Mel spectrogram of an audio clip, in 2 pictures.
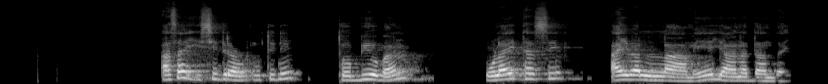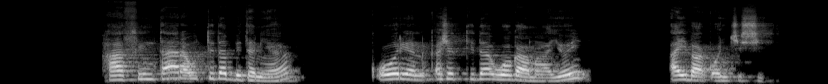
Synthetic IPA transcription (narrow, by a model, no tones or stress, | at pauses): ʔɐsɐjɪsːɪd̪ɪɾɐwʊt̪ːɪd̪ɪ | t̪ɔbːɪjɔbɐn | wɔlɐjt̪ːɐsːɪ | ʔɐjbɐlaːmeːjaːnɐd̪ɐnd̪ɐj | haːfːɪnt̪ːaːɾɐʊt̪ːɪd̪ɐbɪt̪ɐnɪjaː | kʼo̞ːɾɪjɐnkʼɐʃɛt̪ːɪd̪ɐwɔɡaːmaːjɔj | ɐjbaːkʼɔnt͡ʃʼːɪsːɪ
